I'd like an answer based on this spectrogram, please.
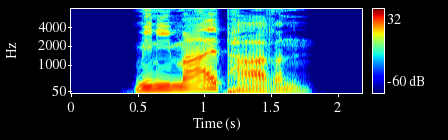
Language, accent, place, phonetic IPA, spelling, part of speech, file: German, Germany, Berlin, [miniˈmaːlˌpaːʁən], Minimalpaaren, noun, De-Minimalpaaren.ogg
- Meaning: dative plural of Minimalpaar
